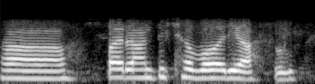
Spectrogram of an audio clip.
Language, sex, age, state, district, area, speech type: Kashmiri, female, 18-30, Jammu and Kashmir, Budgam, rural, conversation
